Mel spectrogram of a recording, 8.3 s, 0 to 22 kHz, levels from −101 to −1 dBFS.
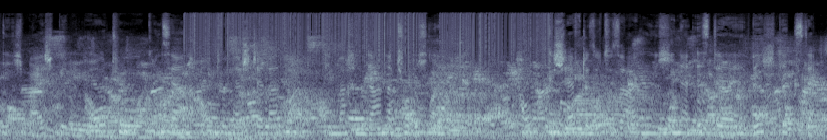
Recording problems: chatter from many people; very loud; throughout; 3 dB above the speech
wind noise on the microphone; occasional gusts; 20 dB below the speech
crackling; noticeable; from 2 to 4.5 s and from 4.5 to 5.5 s; 10 dB below the speech
electrical hum; faint; throughout; 50 Hz, 25 dB below the speech

